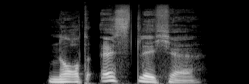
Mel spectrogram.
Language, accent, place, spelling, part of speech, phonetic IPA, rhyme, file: German, Germany, Berlin, nordöstliche, adjective, [nɔʁtˈʔœstlɪçə], -œstlɪçə, De-nordöstliche.ogg
- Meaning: inflection of nordöstlich: 1. strong/mixed nominative/accusative feminine singular 2. strong nominative/accusative plural 3. weak nominative all-gender singular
